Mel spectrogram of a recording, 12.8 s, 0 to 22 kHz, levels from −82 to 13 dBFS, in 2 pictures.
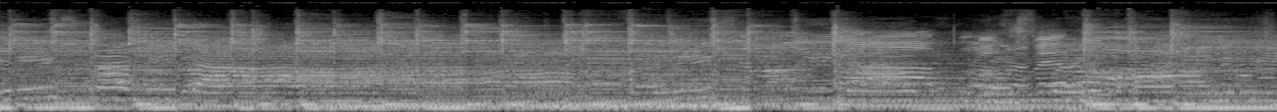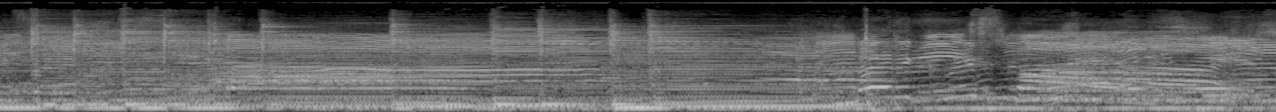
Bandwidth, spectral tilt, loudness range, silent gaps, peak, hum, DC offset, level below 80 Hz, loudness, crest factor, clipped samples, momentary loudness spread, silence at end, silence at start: over 20 kHz; -3 dB/octave; 1 LU; none; -2 dBFS; none; under 0.1%; -40 dBFS; -15 LUFS; 14 dB; under 0.1%; 3 LU; 0 s; 0 s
